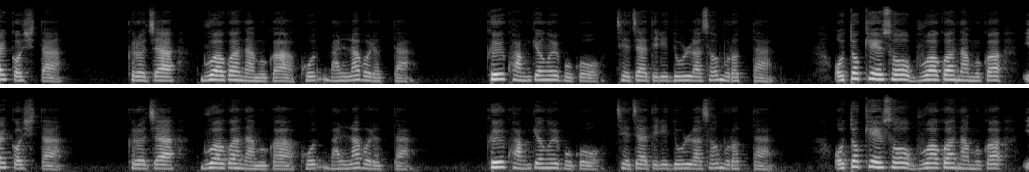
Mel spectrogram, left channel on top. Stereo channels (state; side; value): normal; both; correlation 0.35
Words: 것이다. 그러자 무화과 나무가 곧 말라버렸다. 그 광경을 보고 제자들이 놀라서 물었다. 어떻게 해서 무화과 나무가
